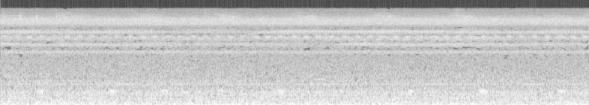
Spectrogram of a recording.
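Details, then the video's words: Rural summer night with crickets: dense, constant shimmering chirps from many insects in several stacked high bands, faint repeated soft notes roughly once a second in the lower mid range. "잠이 잘오는 여름밤 잔잔한 풀벌레소리"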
